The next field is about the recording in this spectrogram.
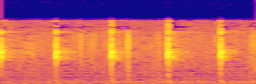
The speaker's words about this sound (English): Ticking, ticking, stop ticking. I hear you, blasted clock. I hear you.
